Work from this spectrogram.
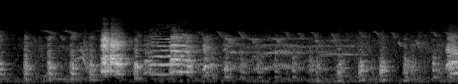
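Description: Chickens at a farm with native fowl and ducks cluck in quick overlapping bursts, close and lively, with a strained crow-like call rising early on.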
